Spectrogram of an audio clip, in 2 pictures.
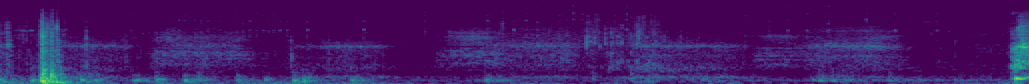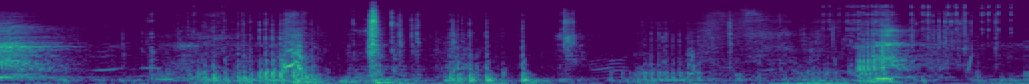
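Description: A woman's wordless exclamations and strained cries while fighting a hooked fish, loudest and most frequent in the second half. There is a sharp knock right at the start and a few clicks among the cries.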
